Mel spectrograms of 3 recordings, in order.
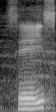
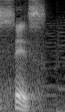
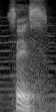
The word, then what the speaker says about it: says: Y අකුරක් මැද තිබුණට Y අකුර නිශ්ශබ්ද අකුරක් විදිහට තමයි සැලකෙන්නේ. says කියලා ශබ්ද කරන්නේ නැහැ. The correct pronunciation is says. Just say says, not says.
